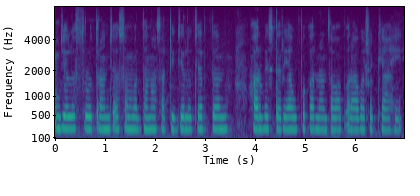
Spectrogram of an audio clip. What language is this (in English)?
Marathi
